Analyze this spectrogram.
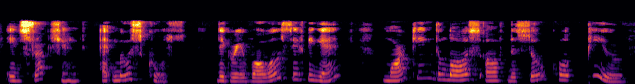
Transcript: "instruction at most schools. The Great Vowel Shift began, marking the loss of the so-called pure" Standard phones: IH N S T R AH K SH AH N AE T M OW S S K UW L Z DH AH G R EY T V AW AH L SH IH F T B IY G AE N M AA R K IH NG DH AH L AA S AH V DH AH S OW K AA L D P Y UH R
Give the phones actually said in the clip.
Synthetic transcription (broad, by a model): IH N S T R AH K SH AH N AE T M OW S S K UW L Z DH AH G R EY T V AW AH L S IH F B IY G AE N M AA R K IH NG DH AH L AA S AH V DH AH S OW K AA L D P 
